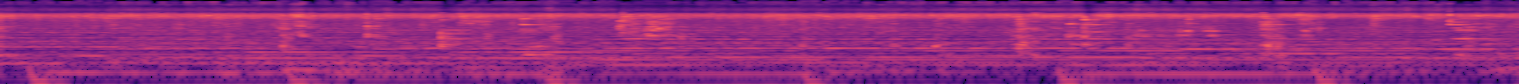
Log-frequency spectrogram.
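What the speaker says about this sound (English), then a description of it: "Now we'll just slide that turkey in there. So mix it up." Turkey fries in a hot pan while a utensil stirs and scrapes it, producing a continuous loud sizzle with rhythmic scraping strokes up close.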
